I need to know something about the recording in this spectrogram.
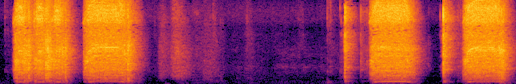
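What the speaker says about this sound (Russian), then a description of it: "Шуруп в дрель. В дрель ставим на сверление." A Makita power drill set to drilling mode drives a screw, whirring loudly in two long bursts, then a short pause before two more steady runs, all close by with no talking.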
